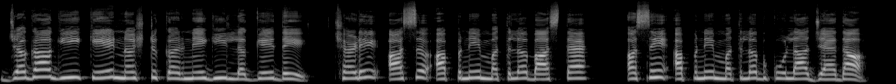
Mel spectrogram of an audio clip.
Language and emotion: Dogri, neutral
